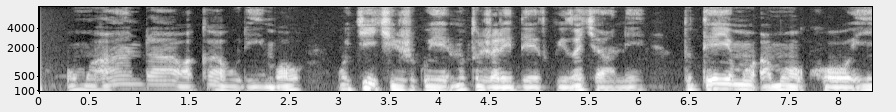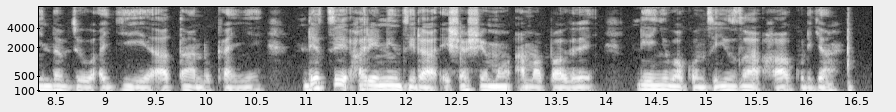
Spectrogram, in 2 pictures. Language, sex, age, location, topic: Kinyarwanda, female, 36-49, Nyagatare, health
